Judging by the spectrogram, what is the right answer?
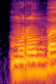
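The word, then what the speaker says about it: مربى: keju Bapak, Madu, manisan, dan murabba itu apa Ustaz? selai, selai. Naam. al-murabba. Ya, jadi di sini bacanya murabba ya teman-teman ya. Kalau murabi nanti pengasuh.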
